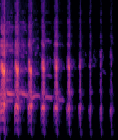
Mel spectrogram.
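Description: A man laughing: a run of short, quick chuckles, about six a second, that grow quieter and die away near the end.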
